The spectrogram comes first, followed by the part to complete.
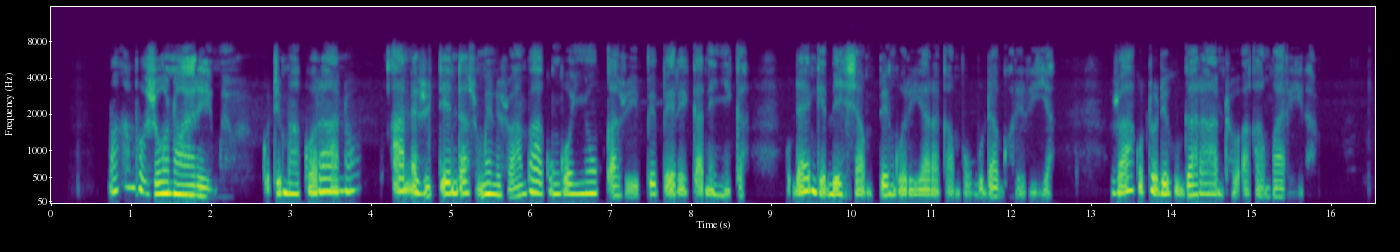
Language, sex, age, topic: Ndau, female, 36-49, health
